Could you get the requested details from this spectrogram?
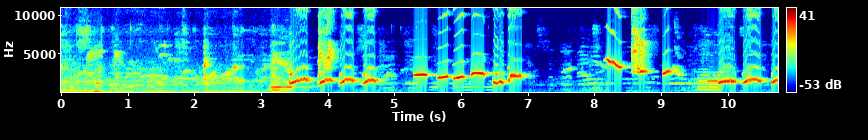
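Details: White-rumped shama song used as a lure to provoke rival shamas into answering: after a rough, noisy start, loud clear whistled phrases come in quick bursts, rising and falling slurs repeated several times a second, with brief high chips between.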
